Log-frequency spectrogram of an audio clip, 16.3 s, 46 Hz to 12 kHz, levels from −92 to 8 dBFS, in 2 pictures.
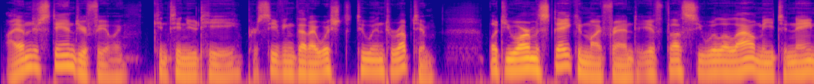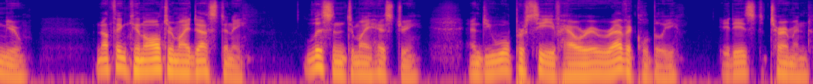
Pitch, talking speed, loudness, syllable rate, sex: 100 Hz, 170 wpm, -19 LUFS, 5.6 syllables/s, male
